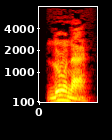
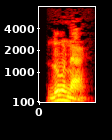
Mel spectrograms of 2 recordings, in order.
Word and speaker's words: luna: Sigo, luna. Number 31. Though X and Y are very different, their stress is the same. That is, both are stressed on the first syllable.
